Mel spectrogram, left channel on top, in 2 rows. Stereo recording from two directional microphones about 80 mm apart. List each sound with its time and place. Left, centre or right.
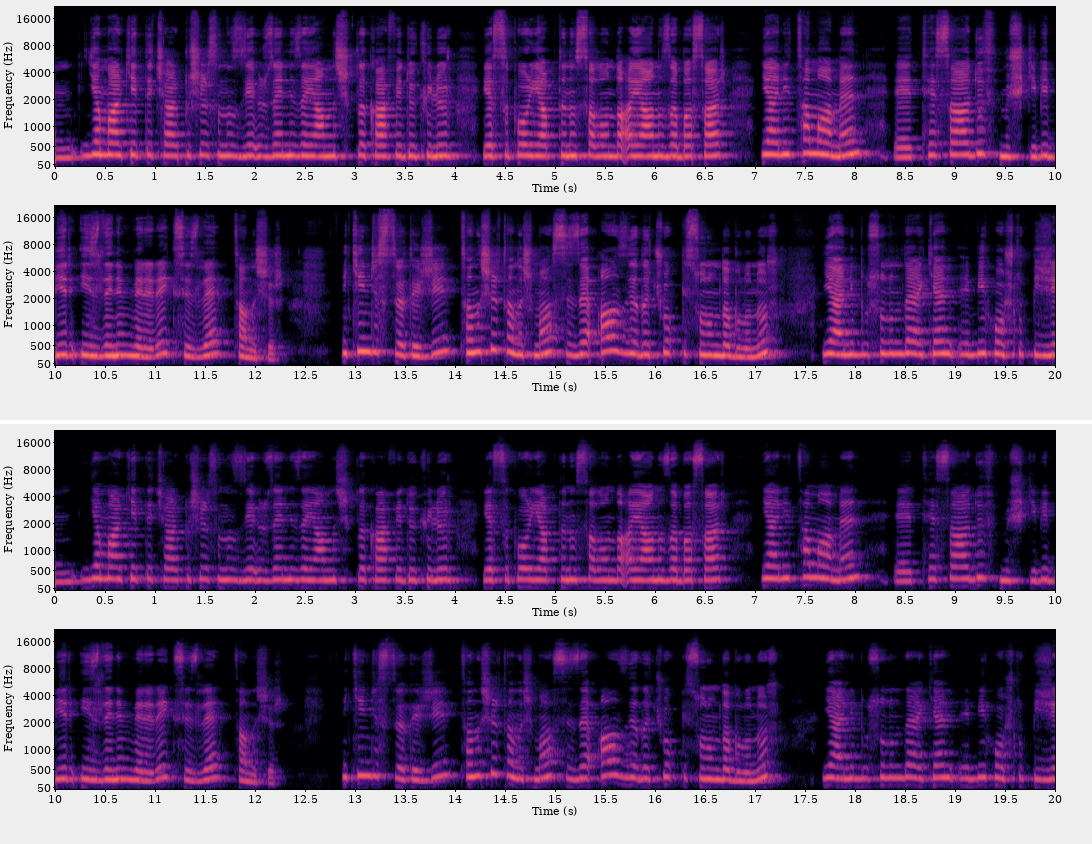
0.0 s a woman's voice: left
1.3 s speech: centre
5.9 s a woman's voice: centre
7.0 s a woman's voice: left; by 11.6 s centre
11.8 s a woman's voice: left
16.4 s a woman's voice: centre
17.7 s speech: left
19.7 s a woman's voice: centre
